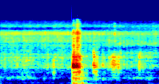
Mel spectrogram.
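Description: A speargun fires underwater with a sharp thud.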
